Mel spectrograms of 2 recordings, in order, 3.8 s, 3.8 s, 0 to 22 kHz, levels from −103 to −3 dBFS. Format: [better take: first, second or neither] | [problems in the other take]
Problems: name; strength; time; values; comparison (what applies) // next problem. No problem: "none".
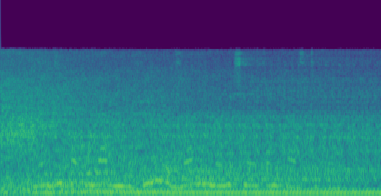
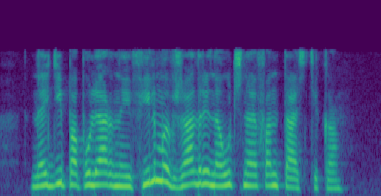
second | background sound (Motor vehicle (road)); 4 dB above the speech // room echo; dies away in 0.8 s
